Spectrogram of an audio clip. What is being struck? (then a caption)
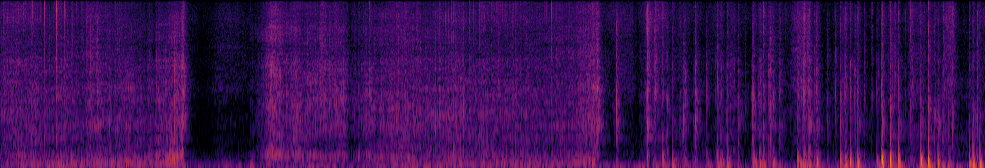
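Foam roller. Long nails tap and scratch the coarse foam surface of a long black foam roller while one hand holds it. The first part is a steady dry scratching with a brief pause near two seconds. It then turns into quick, uneven, crisp taps that grow louder toward the end.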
